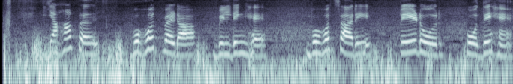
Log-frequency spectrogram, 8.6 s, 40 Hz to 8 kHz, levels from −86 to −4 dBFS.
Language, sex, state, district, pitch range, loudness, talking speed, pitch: Hindi, female, Haryana, Rohtak, 260-300 Hz, -15 LUFS, 85 wpm, 280 Hz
